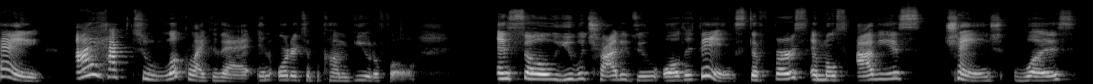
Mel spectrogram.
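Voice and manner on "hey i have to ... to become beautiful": normal talking voice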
